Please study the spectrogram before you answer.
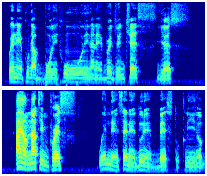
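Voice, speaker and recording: A man with a Belizean accent reciting dub poetry in a rhythmic, rhyming delivery with sharp swings in loudness. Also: deep voice. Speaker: dub poet.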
